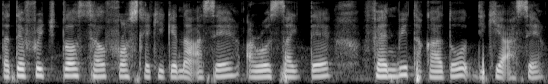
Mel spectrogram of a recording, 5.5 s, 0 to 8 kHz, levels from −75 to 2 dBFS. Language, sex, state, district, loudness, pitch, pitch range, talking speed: Nagamese, female, Nagaland, Dimapur, -17 LUFS, 185 Hz, 175-200 Hz, 175 wpm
